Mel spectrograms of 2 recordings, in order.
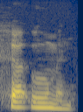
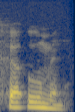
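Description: No difference in how they are said.

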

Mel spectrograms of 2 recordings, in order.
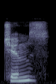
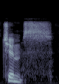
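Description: First: The word ends with a buzzing z sound. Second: The word ends with a hissing s sound. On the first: The speaker calls it wrong. "as if it ended with a Z" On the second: The speaker calls it right. "It ends with an S"

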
